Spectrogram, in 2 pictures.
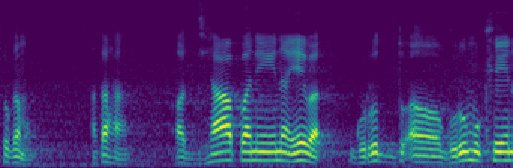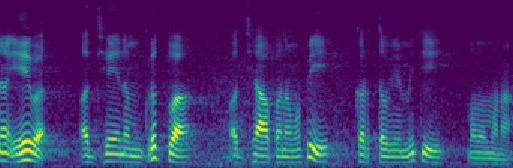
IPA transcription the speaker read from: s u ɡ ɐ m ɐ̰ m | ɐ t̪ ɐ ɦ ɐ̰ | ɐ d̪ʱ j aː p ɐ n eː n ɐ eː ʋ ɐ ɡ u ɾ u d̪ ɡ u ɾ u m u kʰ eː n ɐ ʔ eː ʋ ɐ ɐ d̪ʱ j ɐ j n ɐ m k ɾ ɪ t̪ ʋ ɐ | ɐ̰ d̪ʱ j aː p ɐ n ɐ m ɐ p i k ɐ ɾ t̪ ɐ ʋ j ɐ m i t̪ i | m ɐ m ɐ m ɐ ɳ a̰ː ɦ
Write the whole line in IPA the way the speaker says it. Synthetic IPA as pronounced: s u ɡ ɐ m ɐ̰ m | ɐ t̪ ɐ ɦ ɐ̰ | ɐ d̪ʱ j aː p ɐ n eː n ɐ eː ʋ ɐ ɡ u ɾ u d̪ ɡ u ɾ u m u kʰ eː n ɐ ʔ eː ʋ ɐ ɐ d̪ʱ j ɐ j n ɐ m k ɾ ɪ t̪ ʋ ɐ | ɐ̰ d̪ʱ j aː p ɐ n ɐ m ɐ p i k ɐ ɾ t̪ ɐ ʋ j ɐ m i t̪ i | m ɐ m ɐ m ɐ n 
